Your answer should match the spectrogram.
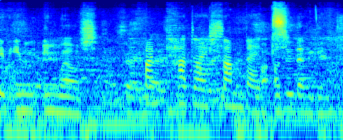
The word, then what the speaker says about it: Banc hadau Llambed: Banc hadau Llambed. I'll do that again. Banc hadau Llambed.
